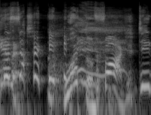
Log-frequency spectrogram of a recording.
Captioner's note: laughing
